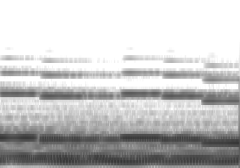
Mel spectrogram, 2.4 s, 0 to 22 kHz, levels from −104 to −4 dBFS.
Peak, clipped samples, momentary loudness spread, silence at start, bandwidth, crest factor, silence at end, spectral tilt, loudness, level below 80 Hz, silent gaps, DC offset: -18 dBFS; under 0.1%; 1 LU; 0 s; 5.2 kHz; 12 dB; 0 s; -6.5 dB/octave; -30 LUFS; -88 dBFS; none; under 0.1%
